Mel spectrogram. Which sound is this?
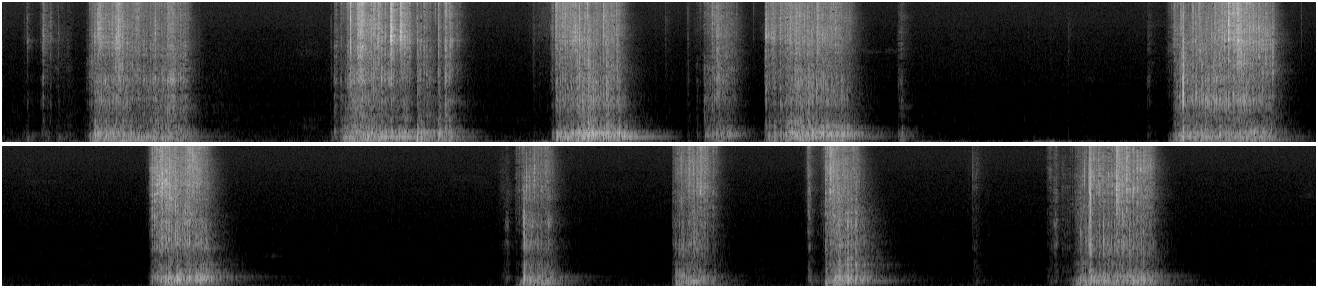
chair plastic drag across stone or concrete floor
concrete, floor, stone, plastic, chair, or, drag, across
